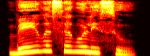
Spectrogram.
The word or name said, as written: ಬೇವಸಗೊಳಿಸು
